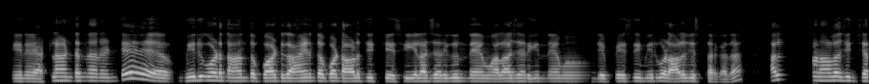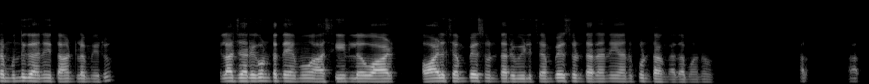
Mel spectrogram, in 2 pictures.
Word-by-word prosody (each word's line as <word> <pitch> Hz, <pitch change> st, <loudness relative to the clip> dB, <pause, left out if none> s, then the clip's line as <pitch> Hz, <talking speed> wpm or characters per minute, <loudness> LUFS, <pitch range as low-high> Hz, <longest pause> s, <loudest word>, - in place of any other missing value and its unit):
నేను 145 Hz, 0 st, -2 dB
ఎట్లా 130 Hz, +7 st, -1 dB
అంటున్నానంటే, 175 Hz, +3 st, 0 dB, 0.6 s
మీరు 180 Hz, +2 st, +4 dB
గూడా 185 Hz, -1 st, +4 dB
దానితో 160 Hz, +1 st, +2 dB
పాటుగా, 155 Hz, 0 st, +5 dB
ఆయనతో 160 Hz, +1 st, +3 dB
పాటు 165 Hz, -2 st, +4 dB
ఆలోచించేసి 150 Hz, -1 st, -1 dB
ఇలా 150 Hz, 0 st, +5 dB
జరిగిందేమో! 150 Hz, -1 st, 0 dB
అలా 145 Hz, +1 st, +3 dB
జరిగిందేమో! 145 Hz, 0 st, -4 dB, 0.2 s
అని 140 Hz, -, -17 dB
చెప్పేసి 150 Hz, +2 st, -2 dB
మీరు 155 Hz, +1 st, -2 dB
గూడా 145 Hz, -3 st, +5 dB
ఆలోచిస్తారు 150 Hz, -4 st, -1 dB
గదా! -, -, -2 dB, 0.4 s
అలా! 220 Hz, +3 st, -2 dB, 0.5 s
ఆలోచించారా 170 Hz, -4 st, +1 dB
ముందుగానీ 150 Hz, -1 st, +1 dB
దాంట్లో 140 Hz, 0 st, -2 dB
మీరు? 135 Hz, +6 st, -10 dB, 1.1 s
ఇలా 150 Hz, +1 st, +4 dB
జరిగుంటదేమో! 150 Hz, -1 st, 0 dB
ఆ -, -, +3 dB
సీన్‌లో 140 Hz, 0 st, -2 dB
వాళ్ 135 Hz, 0 st, +4 dB, 0.3 s
వాళ్ళు 145 Hz, +1 st, +5 dB
చంపేసి 150 Hz, +2 st, 0 dB
ఉంటారు, 140 Hz, 0 st, -3 dB
వీళ్ళు 140 Hz, 0 st, -6 dB
చంపేసి 150 Hz, +3 st, -1 dB
ఉంటారని 140 Hz, 0 st, -4 dB
అనుకుంటాం 135 Hz, -1 st, -5 dB
గదా! 120 Hz, +1 st, -8 dB
మనం. 120 Hz, +1 st, -19 dB, 0.9 s
అల్ -, -, -18 dB, 0.4 s
అ -, -, -14 dB
150 Hz, 140 wpm, -24 LUFS, 140-155 Hz, 1.1 s, పాటుగా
